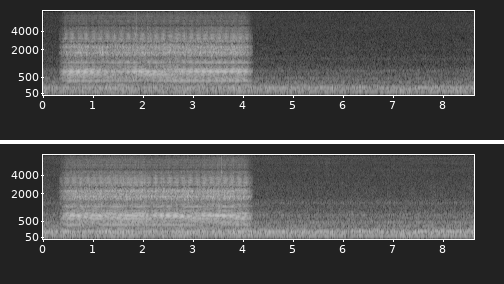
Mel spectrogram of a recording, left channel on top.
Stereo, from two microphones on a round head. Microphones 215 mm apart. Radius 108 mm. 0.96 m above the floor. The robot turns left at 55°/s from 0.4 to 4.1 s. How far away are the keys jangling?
I don't hear keys jangling.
